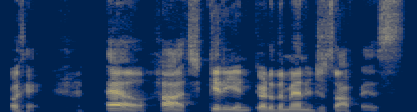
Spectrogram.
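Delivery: usual speaking voice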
